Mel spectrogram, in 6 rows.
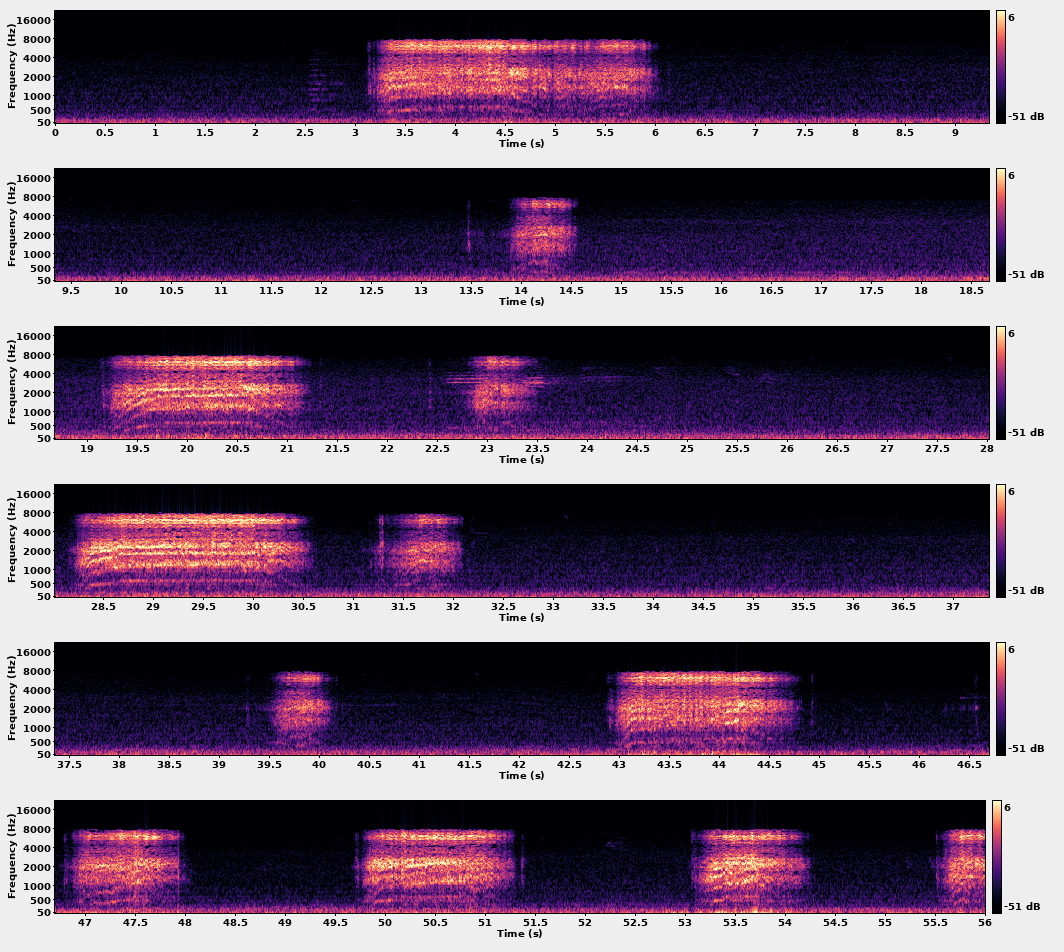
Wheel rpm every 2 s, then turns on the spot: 0, 40, 90, 0, 0, 0, 10, 10, 0, 50, 40, 10, 0, 0, 100, 40, 0, 0, 0, 10, 0, 60, 10, 40, 10, 60, 30, 20.
none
